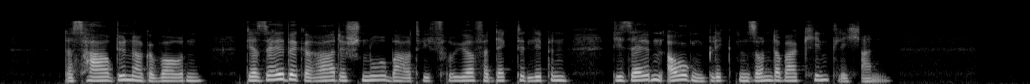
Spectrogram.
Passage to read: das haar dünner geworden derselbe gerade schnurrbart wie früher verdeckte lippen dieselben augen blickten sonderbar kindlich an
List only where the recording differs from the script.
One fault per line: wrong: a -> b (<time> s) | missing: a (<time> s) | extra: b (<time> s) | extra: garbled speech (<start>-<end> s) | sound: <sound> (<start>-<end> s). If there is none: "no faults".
no faults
